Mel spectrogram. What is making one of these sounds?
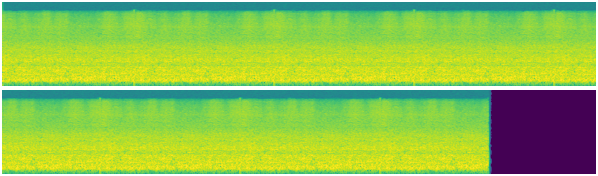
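Water runs from a tap into a sink.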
